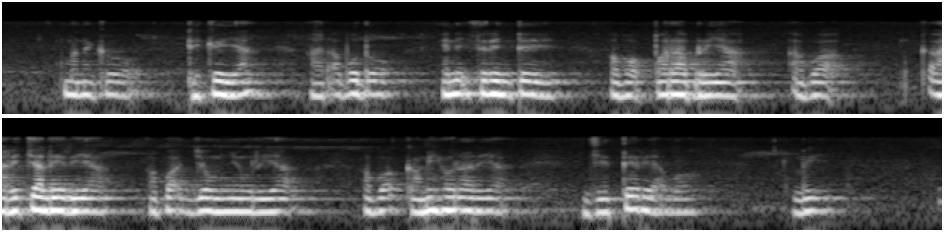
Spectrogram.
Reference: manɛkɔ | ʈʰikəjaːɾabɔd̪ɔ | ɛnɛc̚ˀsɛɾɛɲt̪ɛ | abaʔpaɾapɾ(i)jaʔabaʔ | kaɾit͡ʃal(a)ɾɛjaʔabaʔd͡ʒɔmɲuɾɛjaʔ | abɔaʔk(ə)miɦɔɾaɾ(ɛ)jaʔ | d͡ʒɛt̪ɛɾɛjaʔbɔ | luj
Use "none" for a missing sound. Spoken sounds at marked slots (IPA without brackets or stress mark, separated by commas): ɛ, i, a, ɛ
